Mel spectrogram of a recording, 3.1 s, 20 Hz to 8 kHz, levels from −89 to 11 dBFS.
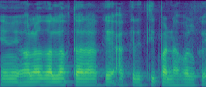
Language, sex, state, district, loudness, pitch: Bhojpuri, male, Bihar, Gopalganj, -19 LUFS, 105 Hz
